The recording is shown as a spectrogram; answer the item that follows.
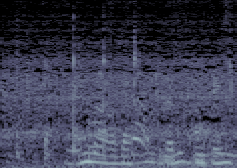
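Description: A person's voice speaking, quieter than the talk around it, with a few faint ticks.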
